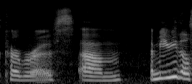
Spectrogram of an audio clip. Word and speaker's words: Kerberos: got like a kerberos it's not cerberus it's kerberos um and maybe they'll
